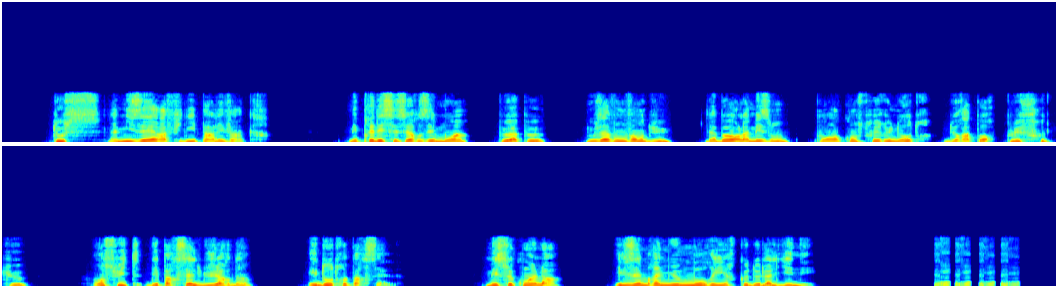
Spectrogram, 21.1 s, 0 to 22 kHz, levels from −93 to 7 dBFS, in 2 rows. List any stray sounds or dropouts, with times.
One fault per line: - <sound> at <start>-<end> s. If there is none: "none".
- laugh at 19.9-20.7 s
